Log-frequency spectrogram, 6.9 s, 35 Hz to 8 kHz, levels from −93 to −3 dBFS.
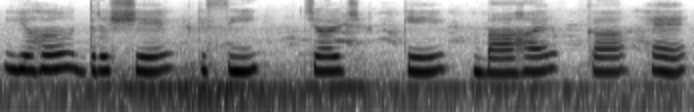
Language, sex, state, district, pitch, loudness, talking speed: Hindi, female, Madhya Pradesh, Bhopal, 240 Hz, -14 LUFS, 70 wpm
